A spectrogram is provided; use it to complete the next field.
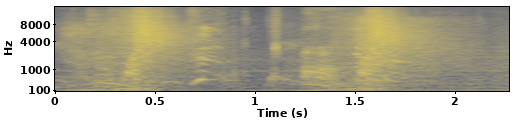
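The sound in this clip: Whip lashes strike a person in punishment: two loud, sharp swishing cracks about a second apart, each a bright burst that quickly fades, with a smaller snap between them.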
